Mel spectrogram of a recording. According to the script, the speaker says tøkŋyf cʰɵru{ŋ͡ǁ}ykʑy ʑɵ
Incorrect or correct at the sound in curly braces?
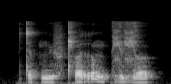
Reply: incorrect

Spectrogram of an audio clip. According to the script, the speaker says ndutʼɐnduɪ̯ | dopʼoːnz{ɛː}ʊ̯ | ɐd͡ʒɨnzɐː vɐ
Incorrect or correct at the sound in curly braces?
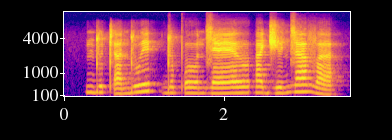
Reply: correct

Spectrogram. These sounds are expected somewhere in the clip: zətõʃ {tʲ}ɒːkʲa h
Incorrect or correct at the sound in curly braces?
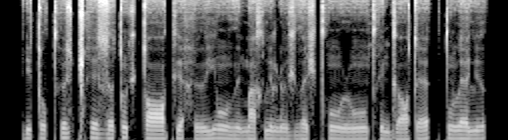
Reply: incorrect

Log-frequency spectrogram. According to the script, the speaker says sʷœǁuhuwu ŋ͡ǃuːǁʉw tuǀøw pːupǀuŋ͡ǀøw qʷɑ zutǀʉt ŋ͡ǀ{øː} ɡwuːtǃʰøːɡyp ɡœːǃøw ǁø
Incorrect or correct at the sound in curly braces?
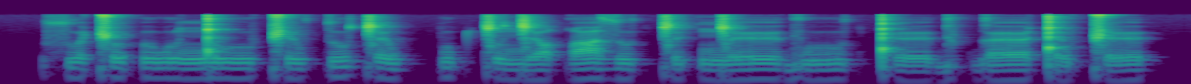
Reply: correct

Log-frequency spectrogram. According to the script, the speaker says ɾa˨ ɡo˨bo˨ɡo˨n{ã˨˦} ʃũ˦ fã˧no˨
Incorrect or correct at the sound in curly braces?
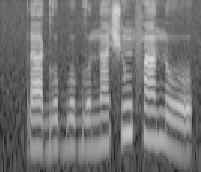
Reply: incorrect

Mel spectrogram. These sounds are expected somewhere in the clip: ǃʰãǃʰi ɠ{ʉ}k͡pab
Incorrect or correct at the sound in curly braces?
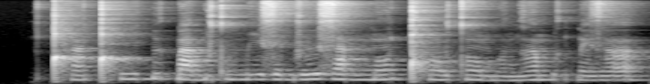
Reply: correct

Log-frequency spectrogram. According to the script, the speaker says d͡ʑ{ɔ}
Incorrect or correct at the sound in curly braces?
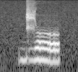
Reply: incorrect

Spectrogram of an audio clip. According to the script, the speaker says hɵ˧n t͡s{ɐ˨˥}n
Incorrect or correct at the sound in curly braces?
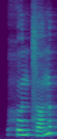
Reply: correct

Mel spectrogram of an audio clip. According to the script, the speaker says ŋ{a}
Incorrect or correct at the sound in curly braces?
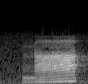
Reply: correct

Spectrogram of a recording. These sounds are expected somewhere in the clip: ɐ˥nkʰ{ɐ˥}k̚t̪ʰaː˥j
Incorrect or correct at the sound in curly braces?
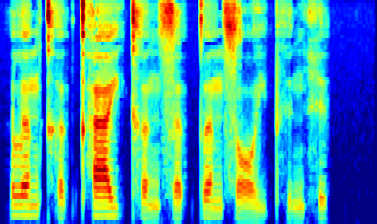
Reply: incorrect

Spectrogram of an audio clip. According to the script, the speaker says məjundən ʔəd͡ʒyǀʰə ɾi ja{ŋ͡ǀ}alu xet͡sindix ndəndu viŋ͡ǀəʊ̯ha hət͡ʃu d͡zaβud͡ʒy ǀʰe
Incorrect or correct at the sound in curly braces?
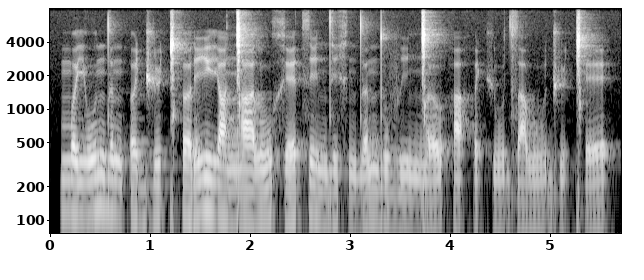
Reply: correct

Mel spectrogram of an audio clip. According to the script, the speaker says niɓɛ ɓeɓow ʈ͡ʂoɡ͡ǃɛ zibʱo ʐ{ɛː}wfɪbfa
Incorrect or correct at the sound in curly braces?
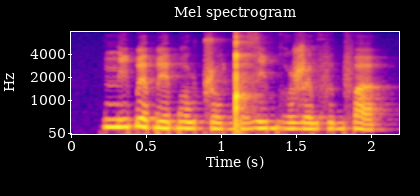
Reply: incorrect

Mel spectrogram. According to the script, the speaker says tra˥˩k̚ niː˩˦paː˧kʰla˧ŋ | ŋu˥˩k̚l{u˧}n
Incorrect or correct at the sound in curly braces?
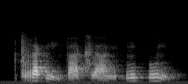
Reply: incorrect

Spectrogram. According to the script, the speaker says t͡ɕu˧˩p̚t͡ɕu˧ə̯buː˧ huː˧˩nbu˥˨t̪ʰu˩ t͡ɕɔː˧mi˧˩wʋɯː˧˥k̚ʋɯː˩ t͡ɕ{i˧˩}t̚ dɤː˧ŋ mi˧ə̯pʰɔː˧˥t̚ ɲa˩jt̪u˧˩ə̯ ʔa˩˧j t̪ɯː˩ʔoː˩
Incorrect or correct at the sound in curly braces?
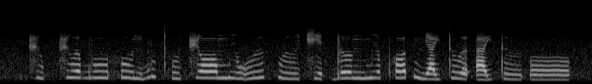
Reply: incorrect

